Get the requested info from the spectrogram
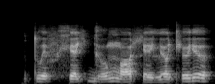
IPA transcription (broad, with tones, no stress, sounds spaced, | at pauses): tʷ e˨˩˦ f xʲ a˩˥ ç ɡʲ o˩˥ ŋ ɒ˩˥ ɬ e˩ lʲ ɒ˧˩ cʰ ʏ˧˥ ɾʲ ə˥˨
